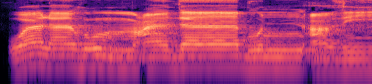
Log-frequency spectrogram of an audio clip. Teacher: mim sukun bertemu ain, dibaca dengan jelas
